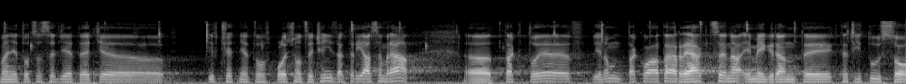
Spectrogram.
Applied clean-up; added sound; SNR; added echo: none; Sink (filling or washing); 16 dB; none.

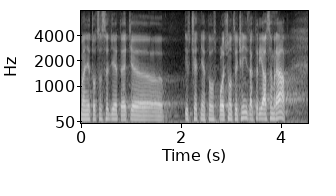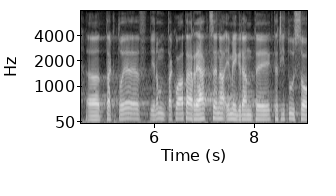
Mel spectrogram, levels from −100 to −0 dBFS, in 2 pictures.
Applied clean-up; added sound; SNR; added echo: none; none; none; none.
